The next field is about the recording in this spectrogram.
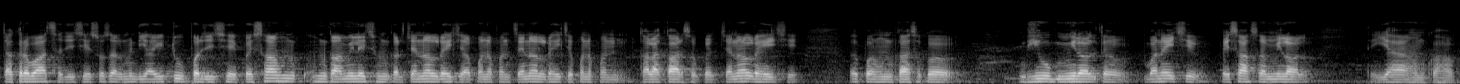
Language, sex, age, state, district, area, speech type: Maithili, male, 18-30, Bihar, Saharsa, rural, spontaneous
